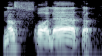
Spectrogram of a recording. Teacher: پیش یو، قاف یا زرقی، وَيُقِی، میم واو پیش مو، وَيُقِیمُ، آگے نون کو ہم نے صاد کے ساتھ ملانا ہے، یہ الف لام کو ہم نے چھوڑ دینا ہے ، اس کو نہیں پڑھنا، نون صاد زبر نص، صاد زبر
